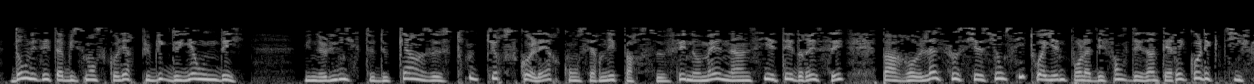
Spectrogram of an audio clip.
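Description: A woman presenting the news on the radio, reading in a measured, formal way with a few small hesitations. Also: medium pitch, breathy edge, no room sound. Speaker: news anchor. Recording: dry, slightly dull radio studio sound.

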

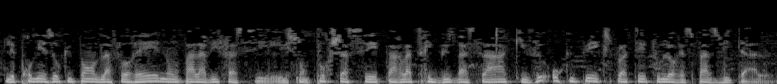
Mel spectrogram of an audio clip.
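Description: A man's voice: medium pitch, animated, a little fast, few pauses. A man narrating a radio news report in a formal, descriptive way. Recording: lo-fi radio sound with a busy crowd behind.

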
